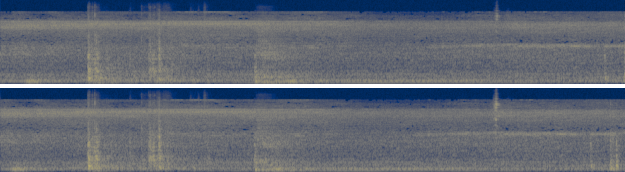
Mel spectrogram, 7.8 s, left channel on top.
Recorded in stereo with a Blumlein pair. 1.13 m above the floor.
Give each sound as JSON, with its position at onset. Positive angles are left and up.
{"t": 1.1, "sound": "a clunk", "azimuth_deg": -5, "distance_m": 1.2}
{"t": 3.2, "sound": "breathing", "azimuth_deg": -55, "distance_m": 6.5}
{"t": 6.2, "sound": "cutlery clinking", "azimuth_deg": -45, "distance_m": 1.0}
